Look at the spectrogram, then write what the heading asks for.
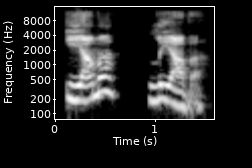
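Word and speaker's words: Iamaleava: everybody call him here Yama say it again Yama leava Yama liava yeah flows it flows nice it's close I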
